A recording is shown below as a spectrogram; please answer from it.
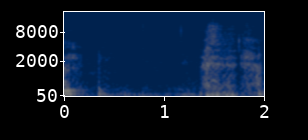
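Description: A short breath or sigh close to a microphone, about a second and a half in, after a near-silent pause in the talk.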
